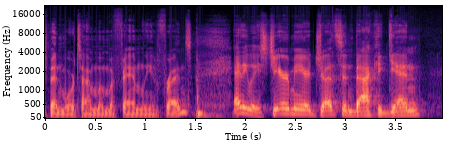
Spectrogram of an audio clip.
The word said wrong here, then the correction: Geri Mayer-Judson: Ooh. I say that right? Jerry Mayer Judson. – Jerry Mayer Judson. I know, triple barrel name. It's easy to mess up.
